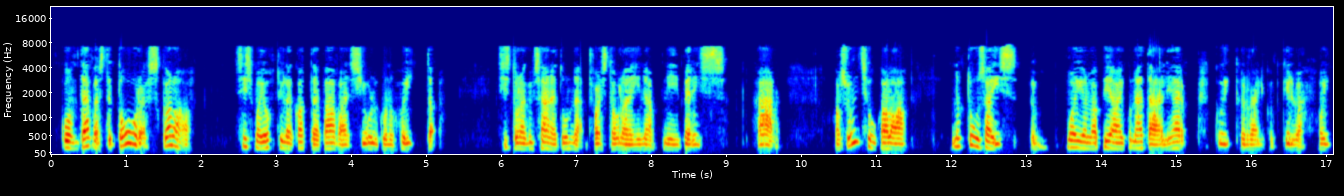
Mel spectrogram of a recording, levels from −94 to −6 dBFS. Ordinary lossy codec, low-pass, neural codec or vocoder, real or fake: AAC, 32 kbps; 7.2 kHz; codec, 16 kHz, 4.8 kbps, FACodec; fake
